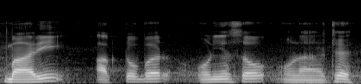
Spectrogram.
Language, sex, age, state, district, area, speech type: Sindhi, male, 60+, Maharashtra, Thane, urban, spontaneous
